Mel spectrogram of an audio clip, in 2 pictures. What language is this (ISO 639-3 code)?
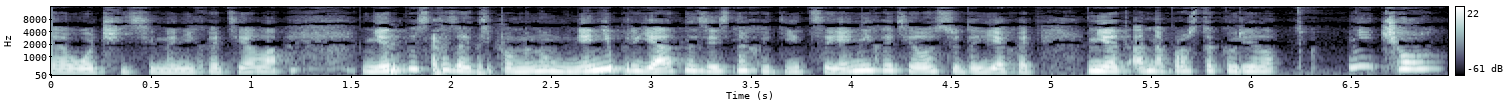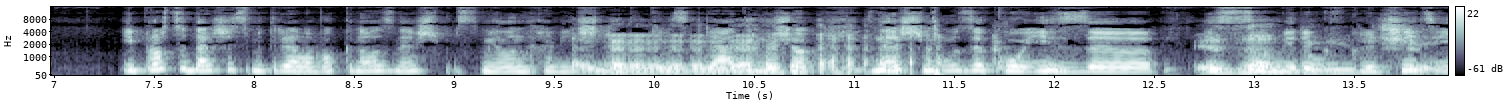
rus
